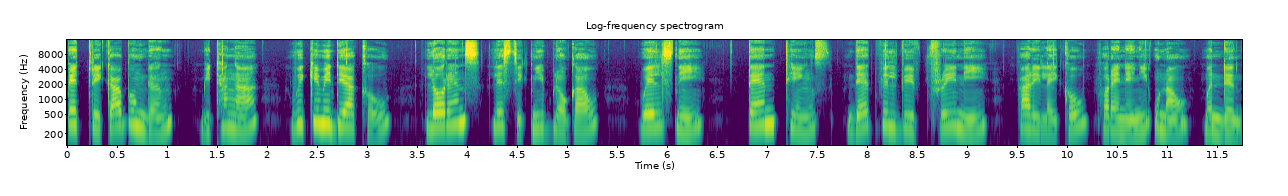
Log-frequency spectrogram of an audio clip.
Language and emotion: Bodo, neutral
